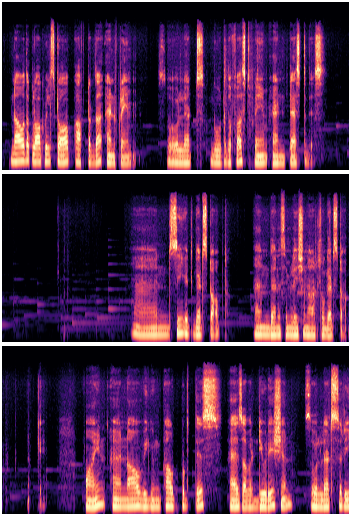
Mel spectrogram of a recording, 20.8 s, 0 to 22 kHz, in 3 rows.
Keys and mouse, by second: 0.0-3.0 middle drag, 0.0-3.0 right drag, 4.1 shift+Right, 4.4 shift+Left, 5.8 space, 10.4 space, 11.6 space, 13.3 space, 16.1 ctrl+h, 17.8-19.5 middle drag, 19.5-20.8 ctrl+drag, 19.8 ctrl+h, 20.4 n.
